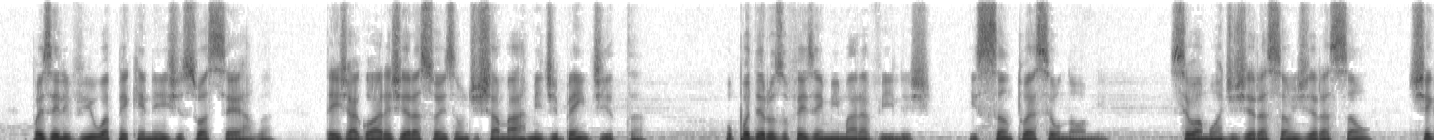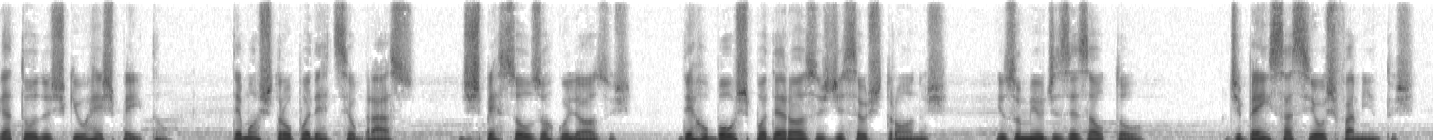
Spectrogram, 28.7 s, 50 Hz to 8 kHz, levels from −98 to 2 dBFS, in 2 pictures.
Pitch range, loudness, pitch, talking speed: 85-110 Hz, -27 LUFS, 95 Hz, 130 wpm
